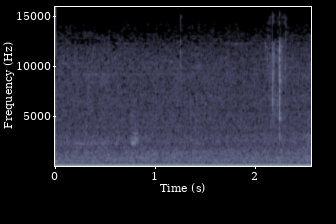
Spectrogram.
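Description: A car being driven makes a steady, low engine and road rumble with a constant deep hum and no talk, holding at an even level throughout.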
